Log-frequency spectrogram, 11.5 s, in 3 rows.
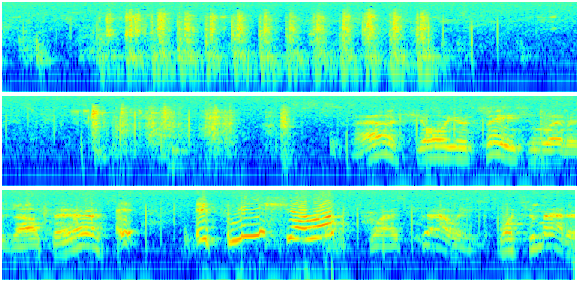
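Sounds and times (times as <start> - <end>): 
knocking on a door: 0.2 - 3.0
speech: 6.2 - 8.6, 9.2 - 11.4.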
